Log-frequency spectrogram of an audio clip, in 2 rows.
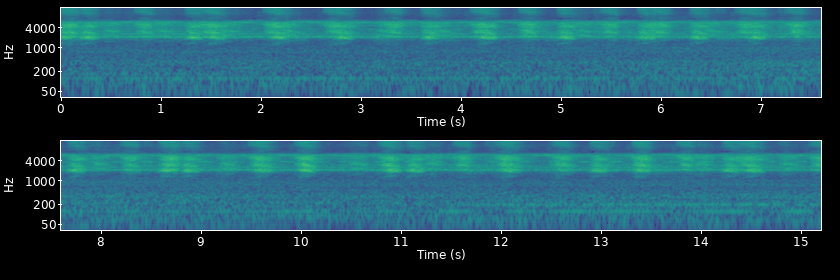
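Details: A woodland night chorus of crickets from September 2, 2023, recorded by phone (Samsung Galaxy S22 Ultra, Shure MV88+ stereo mic); bright, buzzy chirps repeat in a continuous pulsing rhythm, several beats each second, with a quiet hum underneath.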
